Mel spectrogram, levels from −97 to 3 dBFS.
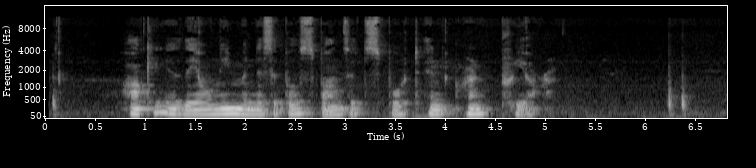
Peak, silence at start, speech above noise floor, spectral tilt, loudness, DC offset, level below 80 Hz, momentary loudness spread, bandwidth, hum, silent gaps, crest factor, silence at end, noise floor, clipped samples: -14 dBFS; 0.1 s; 40 dB; -7 dB/octave; -30 LUFS; under 0.1%; -52 dBFS; 20 LU; 11.5 kHz; none; none; 18 dB; 0.4 s; -69 dBFS; under 0.1%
